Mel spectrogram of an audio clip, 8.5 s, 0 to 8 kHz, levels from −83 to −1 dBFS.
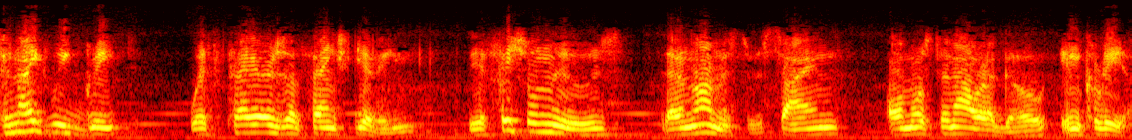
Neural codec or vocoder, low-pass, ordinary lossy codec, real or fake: none; 7.2 kHz; MP3, 32 kbps; real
